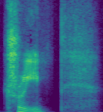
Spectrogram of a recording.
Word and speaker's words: three: Para la th ponemos la punta de lengua detrás de los dientes inferiores.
